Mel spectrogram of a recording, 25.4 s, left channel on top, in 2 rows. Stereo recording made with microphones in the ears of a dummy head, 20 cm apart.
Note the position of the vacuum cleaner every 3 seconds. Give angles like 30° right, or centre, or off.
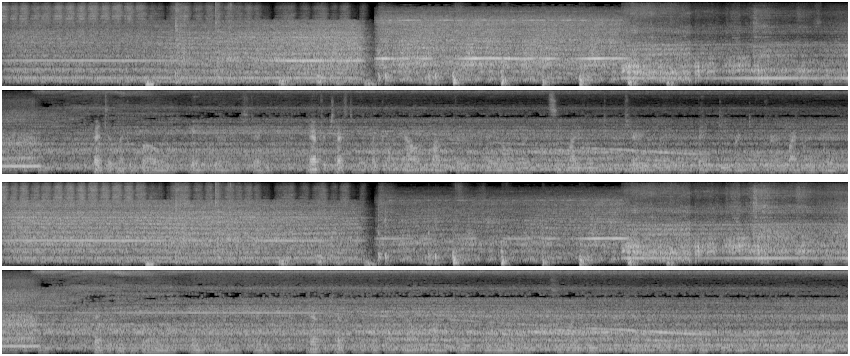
30° right, 10° left, 40° left, 10° right, 30° right, 30° right, 30° right, 30° right, 30° right.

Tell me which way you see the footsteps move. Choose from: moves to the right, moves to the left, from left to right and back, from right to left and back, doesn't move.
from left to right and back.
